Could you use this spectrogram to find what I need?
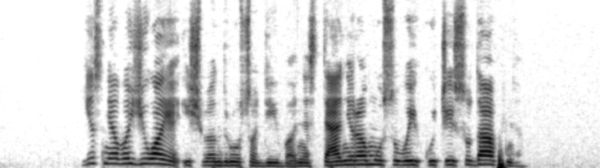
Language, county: Lithuanian, Kaunas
